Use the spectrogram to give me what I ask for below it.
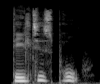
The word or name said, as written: deltidsbrug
